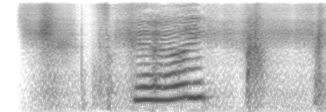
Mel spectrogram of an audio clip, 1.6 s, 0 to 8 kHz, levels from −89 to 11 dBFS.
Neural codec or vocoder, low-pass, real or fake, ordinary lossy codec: codec, 16 kHz, 0.5 kbps, FreqCodec, larger model; 7.2 kHz; fake; none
